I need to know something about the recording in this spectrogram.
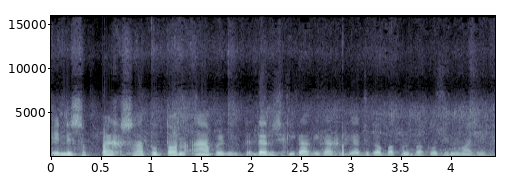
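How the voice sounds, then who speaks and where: A man's voice: mid-range voice, animated, fairly quick, background noise. Chatty man touring a cattle barn. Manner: chatty, asks short questions and repeats answers back. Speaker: vlogger touring a cattle farm. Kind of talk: casual walk-through vlog with interview. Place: outdoor open-sided cattle barn.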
